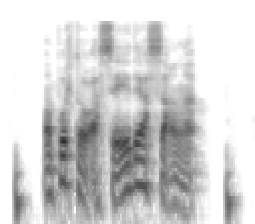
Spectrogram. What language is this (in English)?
Ligurian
